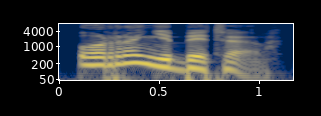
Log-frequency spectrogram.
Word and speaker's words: Oranjebitter: a regular Dutch accent Oranjebitter, a Dutch bittersweet liqueur. This is how we say Oranjebitter. Oranjebitter. There is a light emphasis on the second syllable.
